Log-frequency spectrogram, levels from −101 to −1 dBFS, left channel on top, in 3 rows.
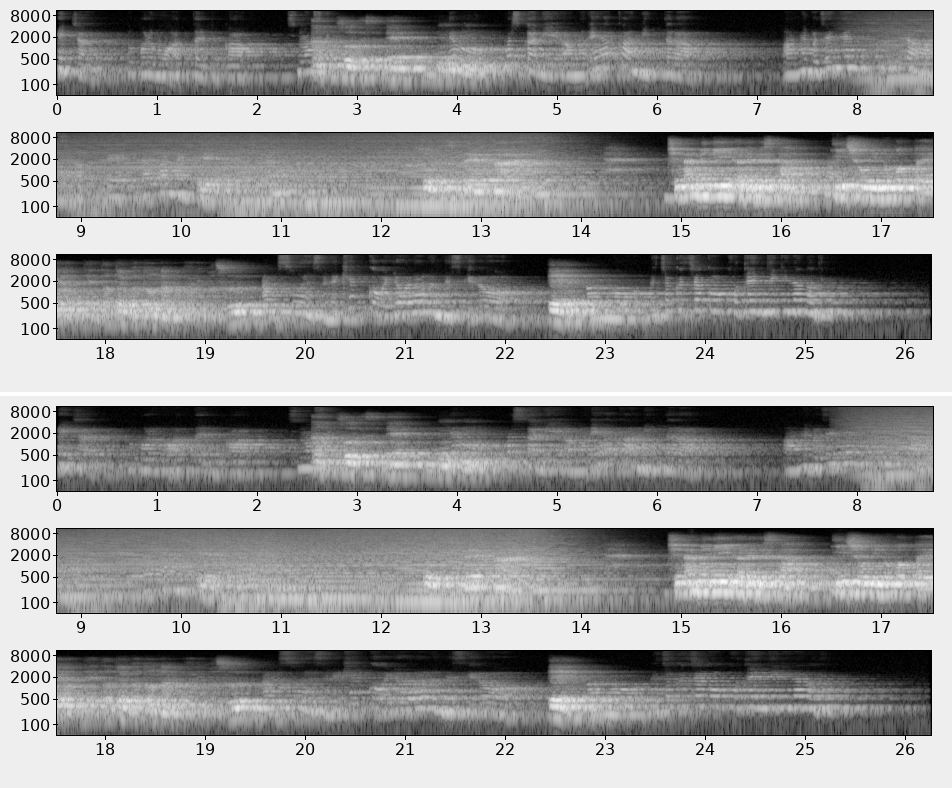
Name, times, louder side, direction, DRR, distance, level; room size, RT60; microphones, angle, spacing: voice 1, 0.0-2.0 2.4-2.6 2.9-3.1 3.6-6.4 7.3-10.4 10.7-11.6 13.4-13.5 14.8-15.1 16.4-16.7 17.8-18.0 18.8-19.0 19.6-22.1 22.8-25.2, left 3 dB, 70° left, 2 dB, 0.4 m, -32 dB
voice 2, 2.5-3.5 3.8-4.2 10.2-10.4 12.3-13.5 14.2-14.4 14.9-16.2 16.5-19.4 22.4-22.7, equal, 15° left, -5 dB, 0.6 m, -17 dB
sound 1, 7.8-14.5, right 3 dB, 85° right, 0.4 m, -28 dB
5.7 x 2.9 x 2.5 m, 2.2 s
head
